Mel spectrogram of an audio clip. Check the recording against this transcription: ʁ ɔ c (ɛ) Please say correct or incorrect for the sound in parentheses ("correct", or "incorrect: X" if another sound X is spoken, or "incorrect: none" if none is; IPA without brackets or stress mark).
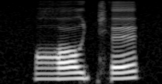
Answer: correct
